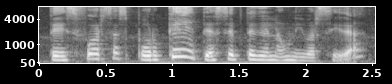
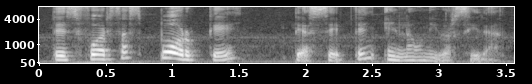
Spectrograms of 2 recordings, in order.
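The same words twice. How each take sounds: First: The stress in porque falls on que. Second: The stress in porque falls on por.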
